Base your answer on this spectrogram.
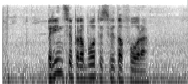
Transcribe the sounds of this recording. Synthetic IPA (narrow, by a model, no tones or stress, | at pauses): pɾʲint̪sɨprɐbot̪ɨsʲvʲɪt̪ɐfoɾɐ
